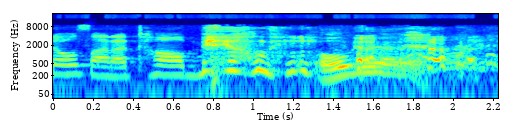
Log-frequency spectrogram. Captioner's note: laughs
